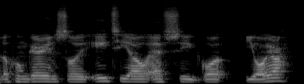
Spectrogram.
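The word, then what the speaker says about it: Győr: The 21's career began with the Hungarian side Eto FC Yoya Yok Yoya yeah that's pronounced in Hungarian before a year the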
